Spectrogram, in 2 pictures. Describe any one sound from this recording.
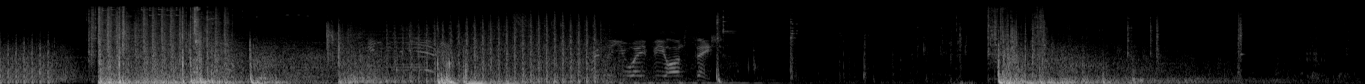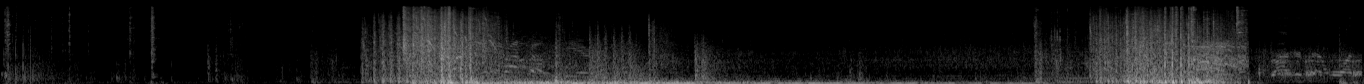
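Rapid rifle gunfire rattles in loud bursts.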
